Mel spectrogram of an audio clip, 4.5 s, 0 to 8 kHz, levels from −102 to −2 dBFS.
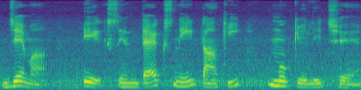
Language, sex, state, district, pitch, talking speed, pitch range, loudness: Gujarati, male, Gujarat, Gandhinagar, 125 Hz, 95 wpm, 110-160 Hz, -20 LUFS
